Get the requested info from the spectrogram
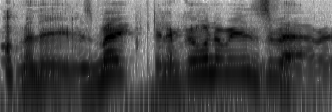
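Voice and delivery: fake rough, gravelly voice. Picking Survivor contestants and imitating one of them: Mike's gravelly voice. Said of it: "with his grovelly voice".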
